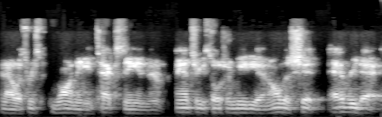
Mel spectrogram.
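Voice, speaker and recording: Very fast speech with an American accent. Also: man. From California. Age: 30s. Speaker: business owner. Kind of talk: interview. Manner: casual.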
